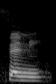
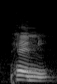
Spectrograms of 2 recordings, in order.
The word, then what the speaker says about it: Femi: First of all, I'd like to tell you that my name is Femi, not Pemi.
